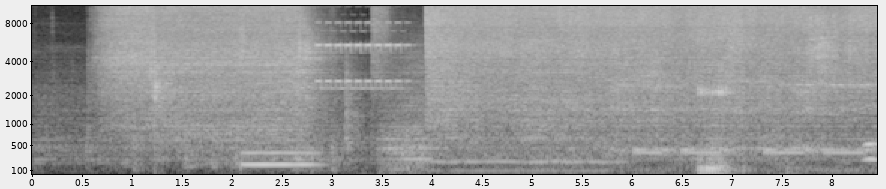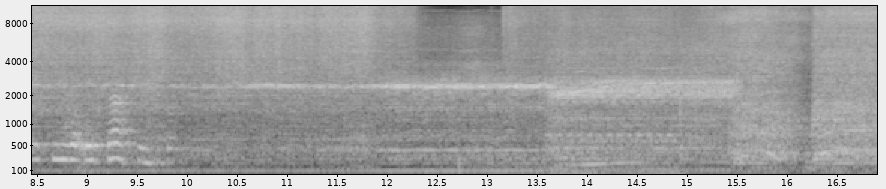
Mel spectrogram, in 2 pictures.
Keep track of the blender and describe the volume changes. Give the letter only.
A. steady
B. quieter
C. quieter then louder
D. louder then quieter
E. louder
E.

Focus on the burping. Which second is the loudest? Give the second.
7 s.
